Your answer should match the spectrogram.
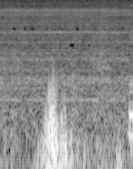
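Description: A short, low, muffled rumble that swells and fades just under a second in.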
